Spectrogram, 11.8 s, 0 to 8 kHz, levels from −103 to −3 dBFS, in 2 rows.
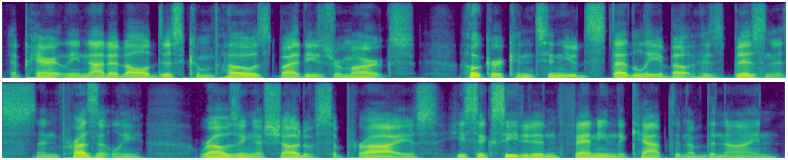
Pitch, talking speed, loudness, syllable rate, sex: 115 Hz, 155 wpm, -19 LUFS, 5.1 syllables/s, male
